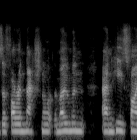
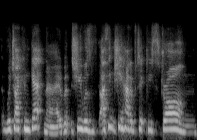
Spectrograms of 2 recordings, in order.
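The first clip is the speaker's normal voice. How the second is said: ordinary talk, nothing marked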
